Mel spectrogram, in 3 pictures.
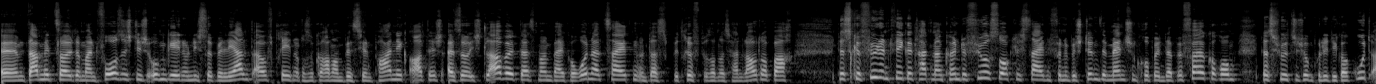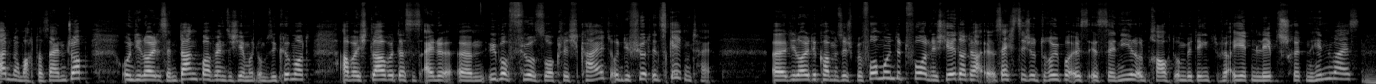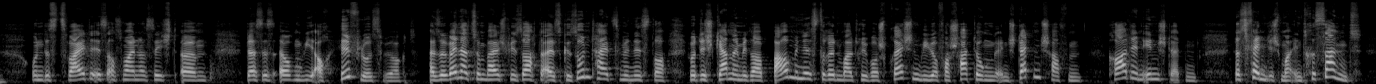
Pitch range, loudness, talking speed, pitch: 190-235 Hz, -27 LUFS, 215 wpm, 210 Hz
